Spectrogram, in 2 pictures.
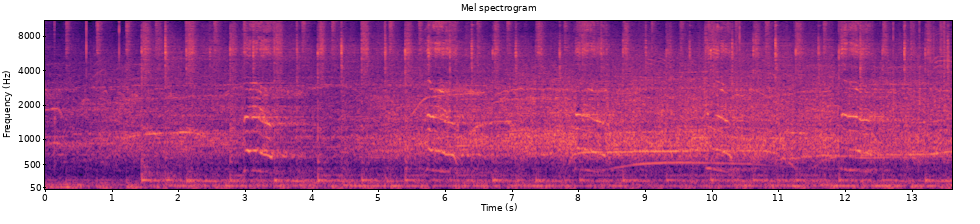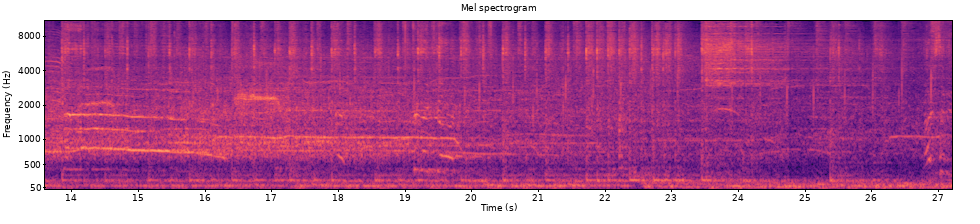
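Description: Live rock drum solo on a full drum kit, a dense run of rapid hits heard through the arena PA from the audience, with whoops and yells over it.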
